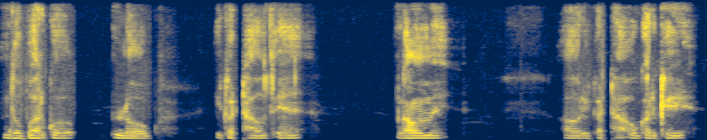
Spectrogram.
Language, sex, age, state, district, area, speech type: Hindi, male, 60+, Uttar Pradesh, Ghazipur, rural, spontaneous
